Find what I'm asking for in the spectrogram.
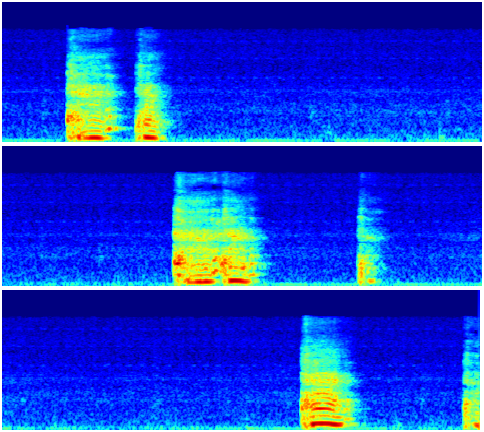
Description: i am coughing like crazy!! i have sarciodosis in my lungs which makes me cough like this...ugh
